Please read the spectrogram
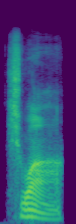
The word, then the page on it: schwa: British English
